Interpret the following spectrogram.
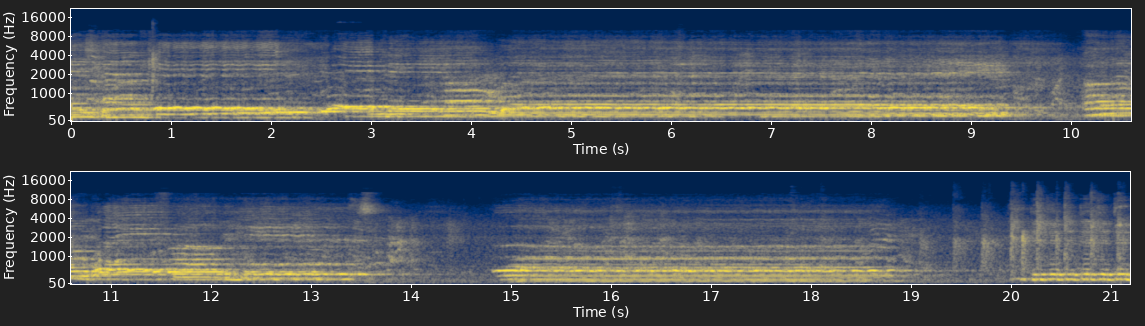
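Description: A choir singing slow, long-held notes in three phrases, breaking off briefly about ten seconds in and again near fifteen seconds.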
